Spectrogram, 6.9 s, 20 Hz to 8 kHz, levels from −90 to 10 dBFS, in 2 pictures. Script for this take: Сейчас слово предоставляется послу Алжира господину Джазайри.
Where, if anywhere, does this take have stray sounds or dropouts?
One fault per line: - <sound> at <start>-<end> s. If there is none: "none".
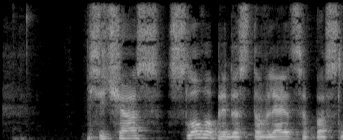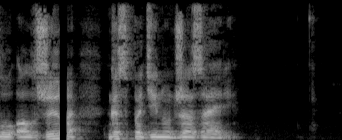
- dropout at 4.0-4.1 s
